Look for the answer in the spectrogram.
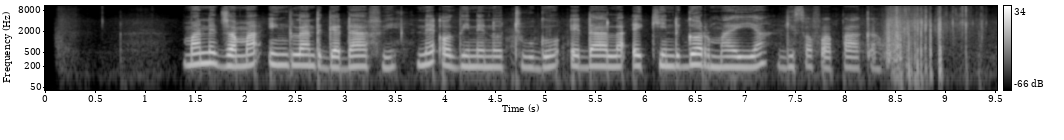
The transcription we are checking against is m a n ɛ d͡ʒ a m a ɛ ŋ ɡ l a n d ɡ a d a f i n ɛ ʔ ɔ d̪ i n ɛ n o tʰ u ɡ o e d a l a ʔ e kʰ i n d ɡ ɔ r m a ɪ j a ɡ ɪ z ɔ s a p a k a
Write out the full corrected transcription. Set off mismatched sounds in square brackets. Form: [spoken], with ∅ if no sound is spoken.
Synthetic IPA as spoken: m a n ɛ d͡ʒ a m a [i] ŋ ɡ l a n d ɡ a d a f i n ɛ ʔ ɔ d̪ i n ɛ n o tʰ u ɡ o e d a l a ʔ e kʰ i n d ɡ ɔ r m a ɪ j a ɡ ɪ [s] ɔ [f] a p a k a

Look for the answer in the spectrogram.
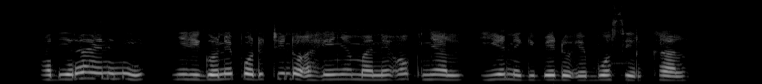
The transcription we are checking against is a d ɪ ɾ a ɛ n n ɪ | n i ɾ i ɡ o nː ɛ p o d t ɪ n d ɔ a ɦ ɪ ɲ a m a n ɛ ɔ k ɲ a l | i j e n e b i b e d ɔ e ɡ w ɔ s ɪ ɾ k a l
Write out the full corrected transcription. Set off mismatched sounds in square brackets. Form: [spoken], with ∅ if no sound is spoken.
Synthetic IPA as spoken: a d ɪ ɾ a ɛ n n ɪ | [ɲ] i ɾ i ɡ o [n] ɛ p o d t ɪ n d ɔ a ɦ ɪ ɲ a m a n ɛ ɔ k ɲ a l | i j e n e [ɡ] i b e d [o] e [b] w ɔ s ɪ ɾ k a l

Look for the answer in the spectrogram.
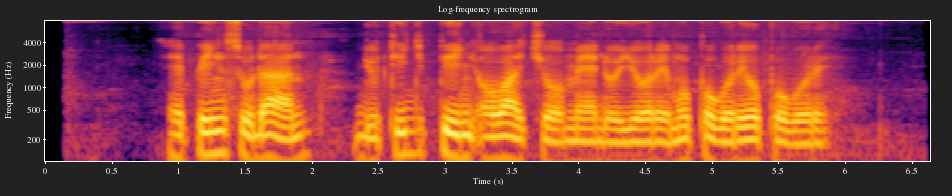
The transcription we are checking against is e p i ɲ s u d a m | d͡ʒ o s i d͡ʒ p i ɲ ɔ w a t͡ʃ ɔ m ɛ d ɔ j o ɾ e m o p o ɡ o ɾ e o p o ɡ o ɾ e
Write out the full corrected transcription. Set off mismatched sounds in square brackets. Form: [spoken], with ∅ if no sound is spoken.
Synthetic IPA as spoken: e p i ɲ s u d a [n] | d͡ʒ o [t] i d͡ʒ p i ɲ ɔ w a t͡ʃ ɔ m ɛ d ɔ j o ɾ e m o p o ɡ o ɾ e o p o ɡ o ɾ e

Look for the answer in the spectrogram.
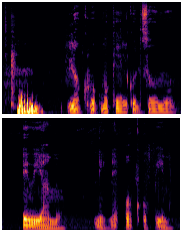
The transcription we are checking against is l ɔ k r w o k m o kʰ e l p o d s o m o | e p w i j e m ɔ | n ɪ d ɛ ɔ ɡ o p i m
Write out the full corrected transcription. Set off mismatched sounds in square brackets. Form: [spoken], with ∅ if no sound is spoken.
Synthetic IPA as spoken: l ɔ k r w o k m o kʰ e l [k] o d s o m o | e [∅] w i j [a] m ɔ | n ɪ [n] ɛ ɔ [k] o p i m

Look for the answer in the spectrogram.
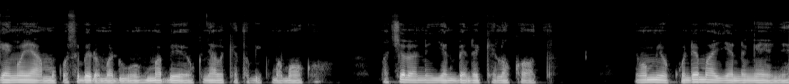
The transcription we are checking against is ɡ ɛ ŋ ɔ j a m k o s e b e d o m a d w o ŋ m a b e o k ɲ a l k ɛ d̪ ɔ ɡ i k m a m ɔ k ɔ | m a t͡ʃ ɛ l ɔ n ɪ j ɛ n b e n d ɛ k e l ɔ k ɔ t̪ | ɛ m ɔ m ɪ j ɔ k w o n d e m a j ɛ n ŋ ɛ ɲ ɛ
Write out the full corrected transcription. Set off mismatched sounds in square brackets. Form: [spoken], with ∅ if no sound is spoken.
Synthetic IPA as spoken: ɡ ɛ ŋ ɔ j a m k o s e b e d o m a d w o ŋ m a b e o k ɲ a l k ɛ [t̪] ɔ ɡ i k m a m ɔ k ɔ | m a t͡ʃ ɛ l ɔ n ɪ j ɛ n b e n d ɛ k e l ɔ k ɔ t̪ | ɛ m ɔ m ɪ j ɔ k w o n d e m a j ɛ n ŋ ɛ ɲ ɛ

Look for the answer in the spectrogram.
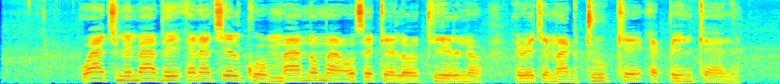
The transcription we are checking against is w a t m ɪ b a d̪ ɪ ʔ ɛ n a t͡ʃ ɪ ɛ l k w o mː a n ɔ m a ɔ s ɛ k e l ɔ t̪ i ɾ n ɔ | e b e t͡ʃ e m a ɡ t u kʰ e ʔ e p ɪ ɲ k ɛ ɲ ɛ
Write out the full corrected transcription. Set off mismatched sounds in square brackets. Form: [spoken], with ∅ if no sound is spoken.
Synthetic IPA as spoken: w a [t͡ʃ] m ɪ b a d̪ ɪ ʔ ɛ n a t͡ʃ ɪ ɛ l k w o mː a n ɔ m a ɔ s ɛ k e l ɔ t̪ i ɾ n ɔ | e [w] e t͡ʃ e m a ɡ t u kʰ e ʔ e p ɪ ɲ k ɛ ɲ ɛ

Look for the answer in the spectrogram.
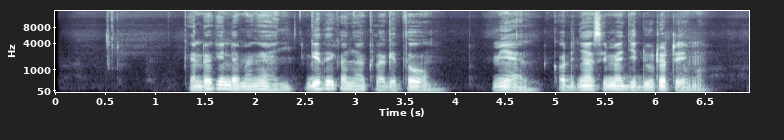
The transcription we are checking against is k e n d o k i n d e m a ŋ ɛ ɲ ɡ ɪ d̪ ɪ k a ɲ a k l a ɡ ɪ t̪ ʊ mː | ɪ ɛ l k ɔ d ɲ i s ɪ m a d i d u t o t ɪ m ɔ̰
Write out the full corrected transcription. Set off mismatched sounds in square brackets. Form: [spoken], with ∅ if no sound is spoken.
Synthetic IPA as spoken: k e n d o k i n d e m a ŋ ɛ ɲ ɡ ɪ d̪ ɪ k a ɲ a k l a ɡ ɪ t̪ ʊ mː | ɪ ɛ l k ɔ d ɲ [a] s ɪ m a [d͡ʒ] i d u t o t ɪ m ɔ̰

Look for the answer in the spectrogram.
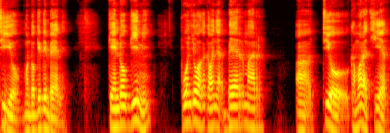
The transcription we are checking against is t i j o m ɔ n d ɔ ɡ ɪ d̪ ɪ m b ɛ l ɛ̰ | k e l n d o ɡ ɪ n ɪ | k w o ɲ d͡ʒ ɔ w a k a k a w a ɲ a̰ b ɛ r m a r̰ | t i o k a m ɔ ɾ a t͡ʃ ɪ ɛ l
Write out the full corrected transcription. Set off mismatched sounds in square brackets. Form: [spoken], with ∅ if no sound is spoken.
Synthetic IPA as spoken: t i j o m ɔ n d ɔ ɡ ɪ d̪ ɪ m b ɛ l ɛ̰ | k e [∅] n d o ɡ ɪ n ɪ | [p] w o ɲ d͡ʒ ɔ w a k a k a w a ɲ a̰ b ɛ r m a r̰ | t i o k a m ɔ ɾ a t͡ʃ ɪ ɛ l

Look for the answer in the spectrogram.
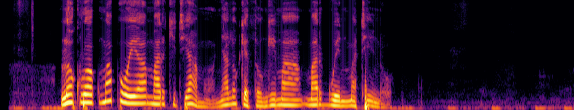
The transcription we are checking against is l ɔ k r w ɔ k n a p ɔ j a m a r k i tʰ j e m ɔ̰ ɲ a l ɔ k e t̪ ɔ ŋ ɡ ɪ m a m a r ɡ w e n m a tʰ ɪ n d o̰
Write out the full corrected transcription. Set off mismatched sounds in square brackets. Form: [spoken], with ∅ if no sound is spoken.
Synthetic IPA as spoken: l ɔ k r w ɔ k [m] a p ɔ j a m a r k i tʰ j [a] m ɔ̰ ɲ a l ɔ k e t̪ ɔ ŋ ɡ ɪ m a m a r ɡ w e n m a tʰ ɪ n d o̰

